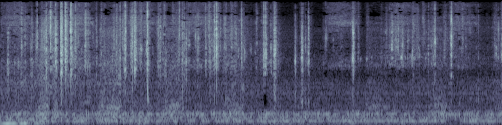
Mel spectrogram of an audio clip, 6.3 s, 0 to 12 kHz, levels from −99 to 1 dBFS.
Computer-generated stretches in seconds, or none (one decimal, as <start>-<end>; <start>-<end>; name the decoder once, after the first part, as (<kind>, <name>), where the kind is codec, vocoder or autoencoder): none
